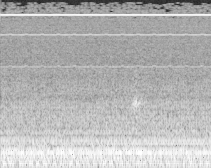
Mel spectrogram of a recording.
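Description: Faint steady electrical hum with a thin high whine and light hiss: background tone of the recording, with nothing else sounding.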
